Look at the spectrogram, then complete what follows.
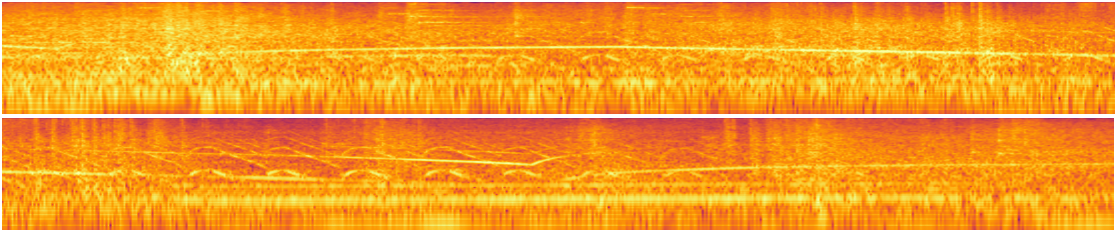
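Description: Police car sirens sounding together: a slow rising-and-falling wail overlapped by a faster yelp, over a car engine's rumble.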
